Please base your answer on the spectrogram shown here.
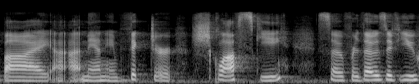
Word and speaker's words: Shklovsky: that was coined by a man named victor shklovsky so for those of you who are tweeting that's spelled s h k l o v s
